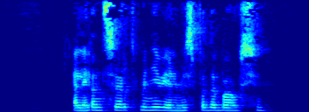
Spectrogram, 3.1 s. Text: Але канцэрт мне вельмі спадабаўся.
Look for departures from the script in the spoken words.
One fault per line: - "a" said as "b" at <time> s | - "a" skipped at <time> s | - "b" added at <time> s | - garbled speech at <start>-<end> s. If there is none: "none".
none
